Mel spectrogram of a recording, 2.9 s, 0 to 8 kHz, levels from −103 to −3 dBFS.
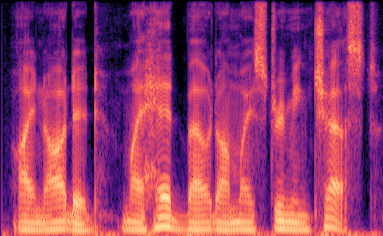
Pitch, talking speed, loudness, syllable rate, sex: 90 Hz, 190 wpm, -17 LUFS, 4.6 syllables/s, male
